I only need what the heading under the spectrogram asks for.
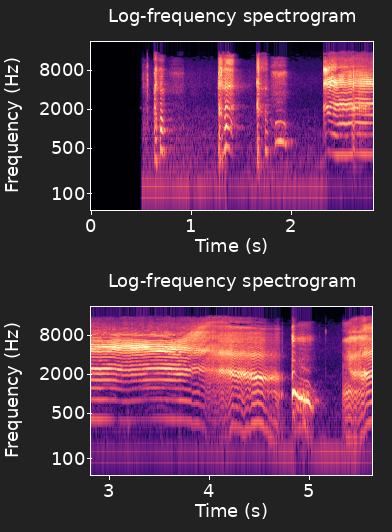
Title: Baby Cry Sound Effect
